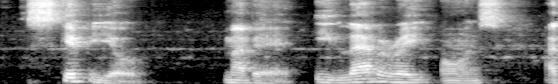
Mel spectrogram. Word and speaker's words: Scipio: Elaborate on Cypio. Scipio.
